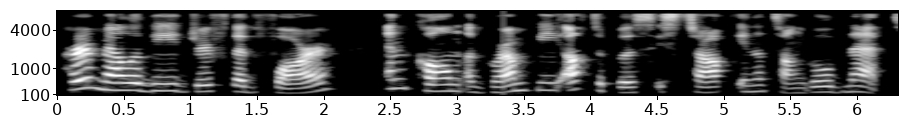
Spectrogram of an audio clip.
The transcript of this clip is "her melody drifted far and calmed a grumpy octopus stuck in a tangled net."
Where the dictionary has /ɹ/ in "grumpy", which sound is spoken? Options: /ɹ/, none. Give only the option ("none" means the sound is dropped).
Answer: /ɹ/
